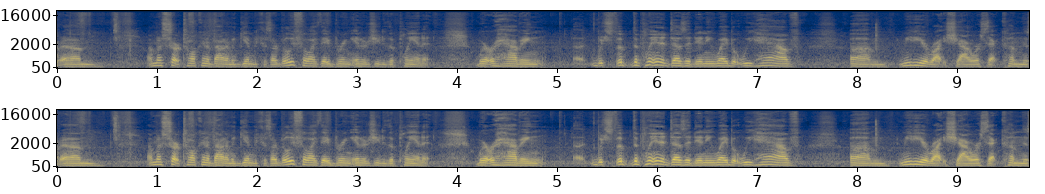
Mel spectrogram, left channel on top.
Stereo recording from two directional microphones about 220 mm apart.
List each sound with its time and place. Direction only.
0.0 s speech: 30° right (ahead or behind)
